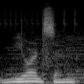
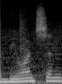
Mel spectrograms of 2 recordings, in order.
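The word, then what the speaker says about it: Björnsson: actor half worth or bjornsen i think it's how you say it best known for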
